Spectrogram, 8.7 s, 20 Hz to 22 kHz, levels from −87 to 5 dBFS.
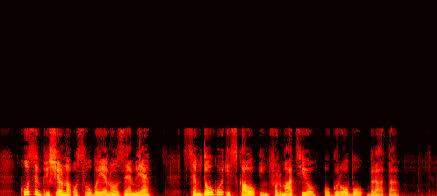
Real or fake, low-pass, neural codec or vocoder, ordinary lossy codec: fake; 19.8 kHz; vocoder, 44.1 kHz, 128 mel bands, Pupu-Vocoder; AAC, 24 kbps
